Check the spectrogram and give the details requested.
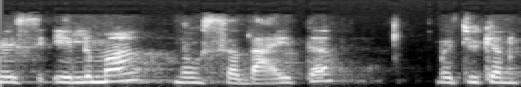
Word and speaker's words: Ilma Nausedaite: don't butcher it yes so my name is Alma no Salida but you can call me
